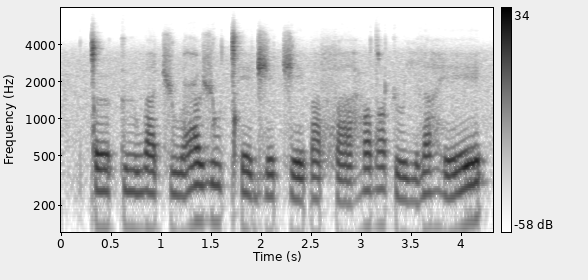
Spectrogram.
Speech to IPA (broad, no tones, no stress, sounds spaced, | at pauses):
ǀ ɵ k ɯ w a t͡ʃ u ʕ ɵ ʒ u ǀʰ e d͡ʒ e t͡ʃ e p a f a ɦ ɵ dˤ a k ɹ i ð a ɦ e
